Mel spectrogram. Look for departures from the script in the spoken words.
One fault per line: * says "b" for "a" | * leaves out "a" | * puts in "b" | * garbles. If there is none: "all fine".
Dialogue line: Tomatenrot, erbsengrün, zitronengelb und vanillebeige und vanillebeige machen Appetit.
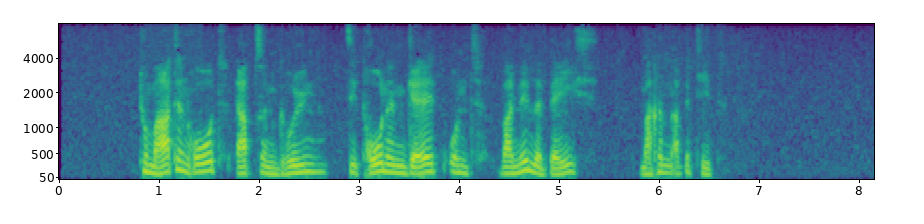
* leaves out "und vanillebeige"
